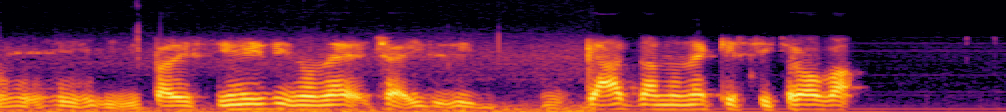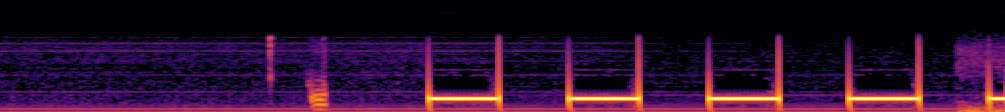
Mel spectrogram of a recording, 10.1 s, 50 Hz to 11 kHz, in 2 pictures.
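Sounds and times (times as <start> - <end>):
speech: 0.0 - 4.4
telephone busy tone after a dropped call: 7.2 - 10.0.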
